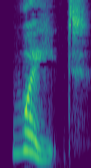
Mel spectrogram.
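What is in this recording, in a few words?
"wait", British English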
